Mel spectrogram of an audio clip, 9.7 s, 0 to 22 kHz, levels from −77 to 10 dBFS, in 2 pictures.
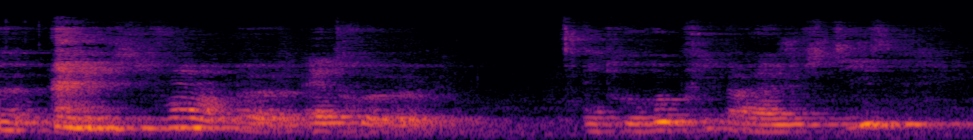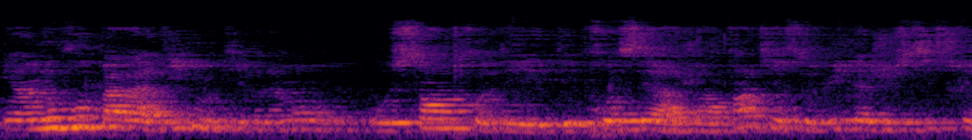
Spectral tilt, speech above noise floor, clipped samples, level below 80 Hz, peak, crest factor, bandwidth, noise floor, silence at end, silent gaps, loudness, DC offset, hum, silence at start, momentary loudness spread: -4.5 dB/octave; 22 dB; under 0.1%; -64 dBFS; -8 dBFS; 18 dB; 14.5 kHz; -46 dBFS; 0 s; none; -25 LUFS; under 0.1%; none; 0 s; 12 LU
